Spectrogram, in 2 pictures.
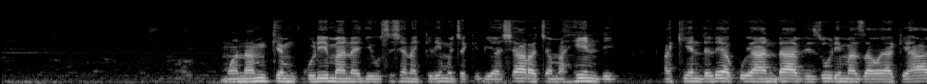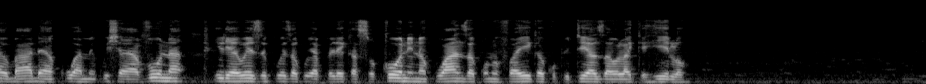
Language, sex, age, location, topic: Swahili, male, 25-35, Dar es Salaam, agriculture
